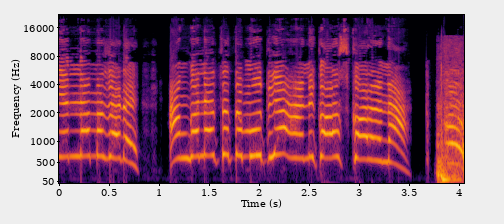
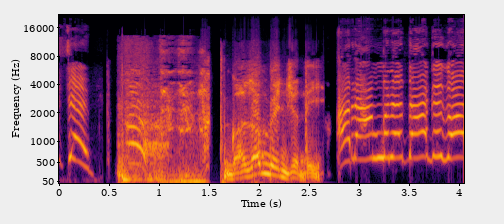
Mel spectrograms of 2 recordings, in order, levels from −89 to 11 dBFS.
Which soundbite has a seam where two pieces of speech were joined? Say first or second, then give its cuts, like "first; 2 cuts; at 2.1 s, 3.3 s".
second; 1 cut; at 2.7 s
